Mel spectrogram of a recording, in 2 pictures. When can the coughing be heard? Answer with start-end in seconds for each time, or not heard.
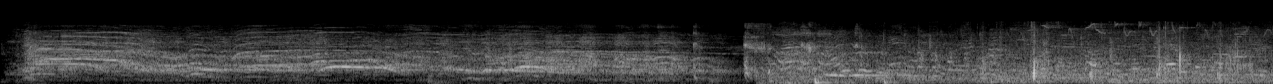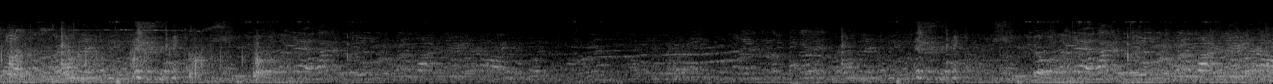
6.9-8.7.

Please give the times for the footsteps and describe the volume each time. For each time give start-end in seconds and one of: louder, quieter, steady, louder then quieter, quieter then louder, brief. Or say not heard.
8.1-15.6 louder then quieter.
